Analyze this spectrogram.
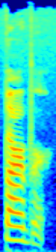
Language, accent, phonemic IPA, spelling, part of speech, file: English, US, /ˈbɑɹ.bɚ/, barber, noun / verb, En-us-barber.ogg
- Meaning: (noun) 1. A person whose profession is cutting the hair and beards of usually male customers 2. A barber surgeon, a foot soldier specializing in treating battlefield injuries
